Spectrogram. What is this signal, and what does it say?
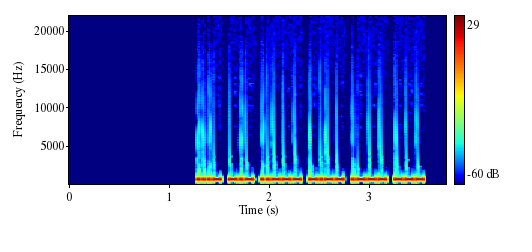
Morse code, heard as a keyed tone, about 42 wpm, 700 Hz. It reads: VK2YJO
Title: DXCC-100 Call Signs - 6 Characters - Repeated 2x - 45wpm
